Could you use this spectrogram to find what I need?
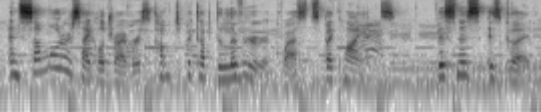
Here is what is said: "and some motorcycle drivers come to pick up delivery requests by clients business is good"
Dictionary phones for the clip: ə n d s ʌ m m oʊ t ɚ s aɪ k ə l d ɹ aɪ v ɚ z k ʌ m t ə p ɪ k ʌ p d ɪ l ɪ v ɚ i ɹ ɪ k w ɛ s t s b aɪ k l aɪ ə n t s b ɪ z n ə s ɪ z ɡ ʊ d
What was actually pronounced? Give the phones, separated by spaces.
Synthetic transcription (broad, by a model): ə n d s ʌ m m oʊ t ɚ s aɪ k l d ɹ aɪ v ɚ z k ʌ m t ə p ɪ k ʌ p d ɪ l ɪ v ɚ i ɹ ɪ k w ɛ s t s b aɪ k l aɪ ə n t s b ɪ z n ə s ɪ z ɡ ʊ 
